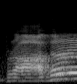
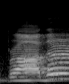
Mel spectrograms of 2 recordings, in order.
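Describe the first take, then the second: Both takes have the same delivery.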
